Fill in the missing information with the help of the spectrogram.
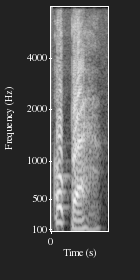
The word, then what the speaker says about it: Oprah: Oprah. Can you spell that, please? I did. O-P-R-A-H. And the H is silent, I explained.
